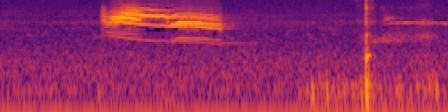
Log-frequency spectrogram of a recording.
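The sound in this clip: A wild female bird calls over a captive bird: one loud, high, thin call lasting about half a second, followed by a sharp click and a fainter, thin whistle near the end.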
